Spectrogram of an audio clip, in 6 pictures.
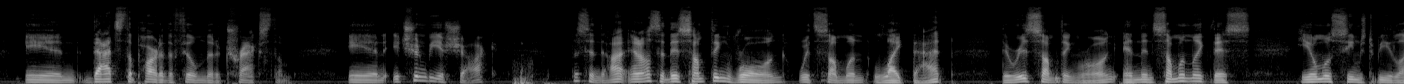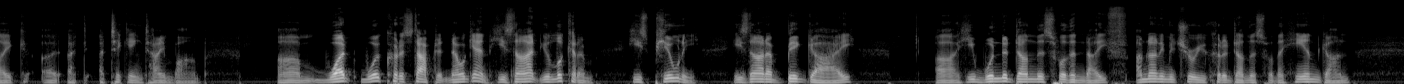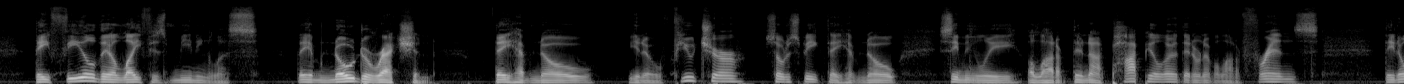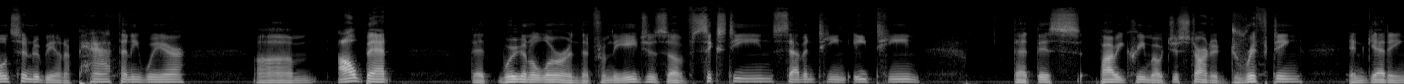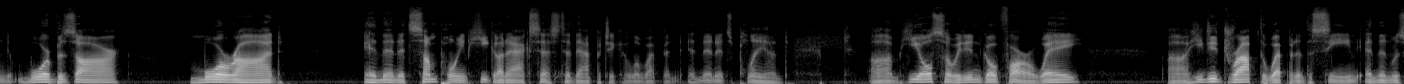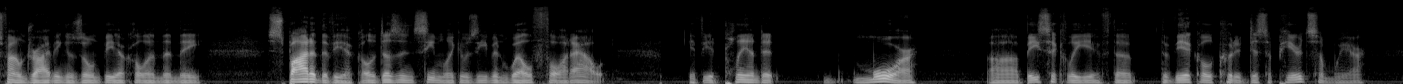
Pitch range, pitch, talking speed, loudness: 95-120 Hz, 110 Hz, 170 wpm, -26 LUFS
